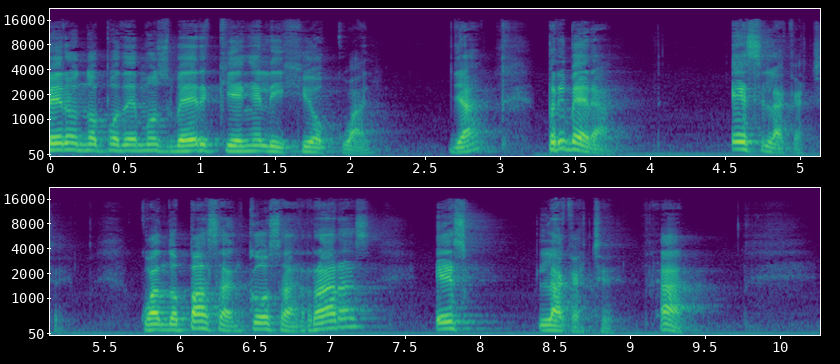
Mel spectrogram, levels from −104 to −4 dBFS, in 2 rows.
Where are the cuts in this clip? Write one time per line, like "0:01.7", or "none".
0:03.2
